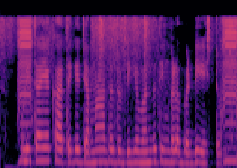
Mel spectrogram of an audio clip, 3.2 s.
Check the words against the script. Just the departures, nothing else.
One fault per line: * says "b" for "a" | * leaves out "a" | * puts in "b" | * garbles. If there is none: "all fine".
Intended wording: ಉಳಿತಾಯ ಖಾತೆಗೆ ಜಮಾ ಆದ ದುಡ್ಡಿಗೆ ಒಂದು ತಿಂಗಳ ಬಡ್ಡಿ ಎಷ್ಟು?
all fine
